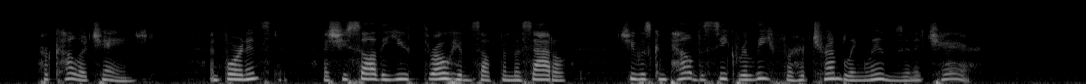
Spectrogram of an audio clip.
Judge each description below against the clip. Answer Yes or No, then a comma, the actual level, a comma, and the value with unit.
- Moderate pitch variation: Yes, average, 3.8 semitones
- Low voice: No, high, 225 Hz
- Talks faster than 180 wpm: No, average, 165 wpm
